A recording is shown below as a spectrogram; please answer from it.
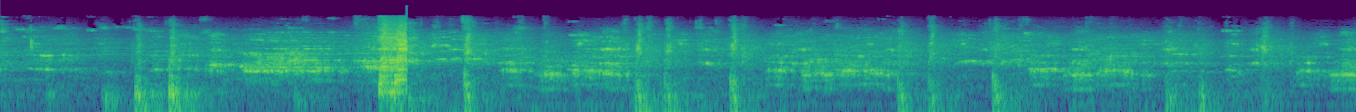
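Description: A basketball bouncing on a hardwood court, with repeated dribble thumps over the murmur of voices in an arena. There is one brief, louder burst of noise about five seconds in.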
